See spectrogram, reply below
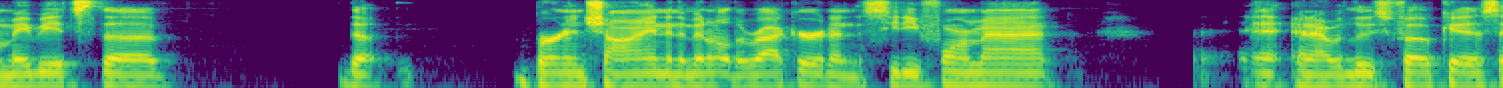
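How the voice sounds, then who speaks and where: A middle-aged man co-hosting a podcast, casually talking music in a tentative, thinking-aloud way on a slightly lo-fi track. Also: medium pitch. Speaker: podcast co-host.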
